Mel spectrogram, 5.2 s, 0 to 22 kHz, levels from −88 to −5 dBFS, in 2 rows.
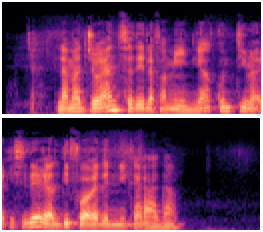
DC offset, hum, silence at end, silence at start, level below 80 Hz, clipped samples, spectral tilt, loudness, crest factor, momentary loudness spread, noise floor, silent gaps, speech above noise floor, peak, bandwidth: under 0.1%; none; 0.8 s; 0.3 s; -50 dBFS; under 0.1%; -4.5 dB/octave; -19 LUFS; 16 dB; 8 LU; -57 dBFS; none; 39 dB; -2 dBFS; 14.5 kHz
